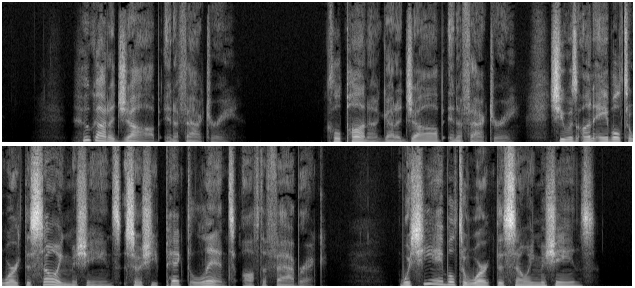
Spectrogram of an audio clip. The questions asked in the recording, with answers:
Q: Was she able to work the sewing machines?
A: No, she was unable to work the sewing machines.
